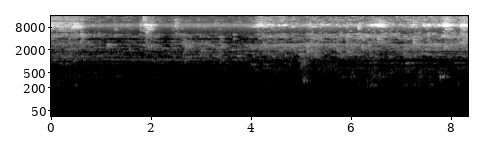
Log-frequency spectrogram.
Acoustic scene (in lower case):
restroom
